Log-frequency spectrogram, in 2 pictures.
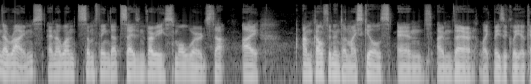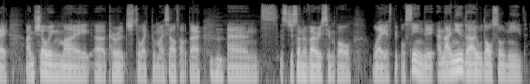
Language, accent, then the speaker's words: English; Portugal; moved away as an adult; now in United Kingdom; I come from Portugal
